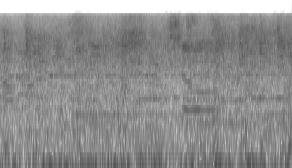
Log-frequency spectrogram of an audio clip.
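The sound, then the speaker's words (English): A train bound for Polish cities rolls past at a regular train station with a steady, loud low rumble and a broad wash of mechanical noise, faint whining tones holding throughout the few seconds. “So this was perhaps just a regular train station.”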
